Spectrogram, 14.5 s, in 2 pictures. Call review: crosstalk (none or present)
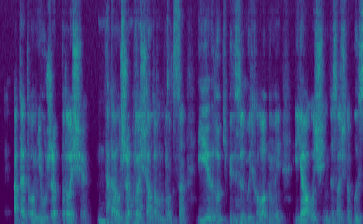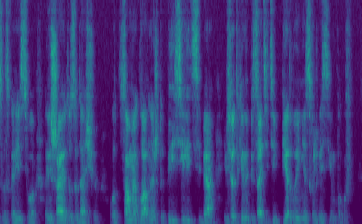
present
